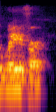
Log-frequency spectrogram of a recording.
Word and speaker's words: Weaver: So Dennis Murphy's sister, Billy the Waver. The Waver was his family, the Wavers, the Murphys. It's spelled Weavers, Weavers.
